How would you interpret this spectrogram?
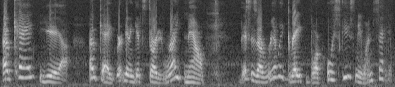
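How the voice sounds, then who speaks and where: A woman reads a picture book aloud for young children in a very animated, swooping voice at a middle pitch. She talks straight to her listeners, drifting into chatty asides and repeating little phrases as she goes. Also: a little slow, a little hiss or hum. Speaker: children's story reader and host.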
